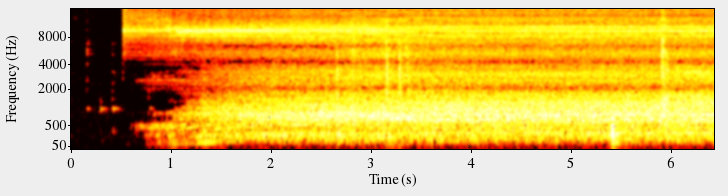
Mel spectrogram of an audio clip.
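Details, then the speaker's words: Computer power supply after an attempt to insulate its components: a faint, steady high-pitched coil whine over fan hiss remains from power-on; the fix failed. "yep and it's still there it is definitely still there so an unsuccessful try on this project"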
